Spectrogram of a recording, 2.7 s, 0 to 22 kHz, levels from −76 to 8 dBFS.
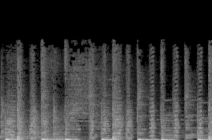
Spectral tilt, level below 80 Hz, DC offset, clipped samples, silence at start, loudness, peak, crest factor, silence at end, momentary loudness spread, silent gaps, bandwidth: -4.5 dB/octave; -22 dBFS; under 0.1%; under 0.1%; 0 s; -19 LUFS; -4 dBFS; 14 dB; 0 s; 2 LU; none; 16.5 kHz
